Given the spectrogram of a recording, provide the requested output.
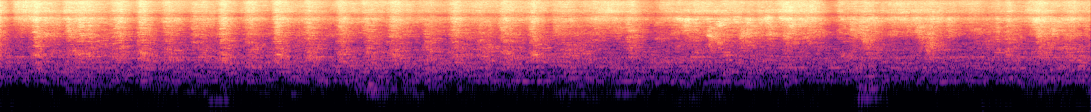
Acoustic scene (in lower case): restroom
